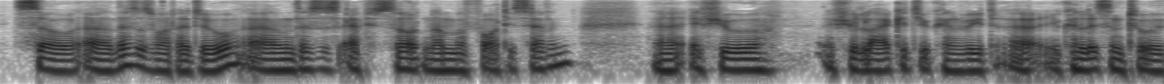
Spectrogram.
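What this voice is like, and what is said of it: German-accented English. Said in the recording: “German is my mother tongue and English is just a learned language ... my strange accent”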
